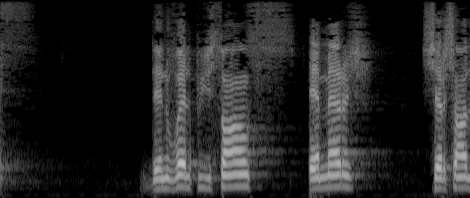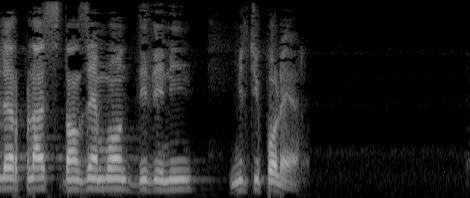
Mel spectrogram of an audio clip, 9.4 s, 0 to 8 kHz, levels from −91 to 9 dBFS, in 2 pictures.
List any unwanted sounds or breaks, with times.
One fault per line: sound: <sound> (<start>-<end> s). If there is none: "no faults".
no faults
